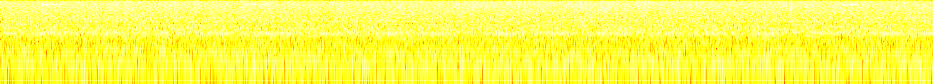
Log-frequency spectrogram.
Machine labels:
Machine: slide rail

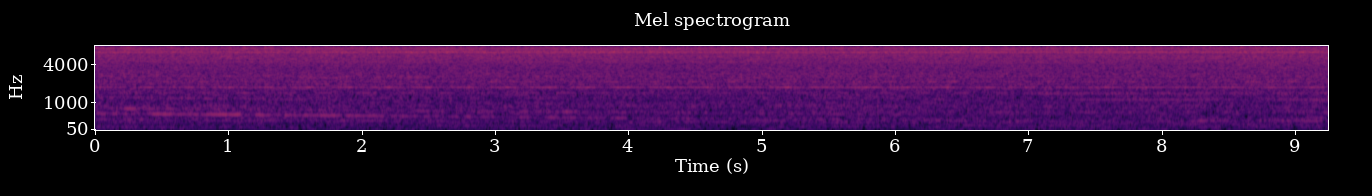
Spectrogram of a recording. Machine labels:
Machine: fan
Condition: normal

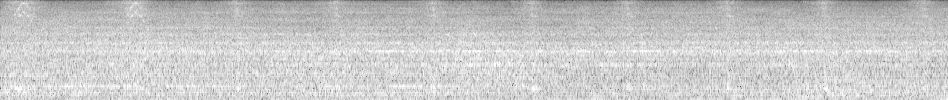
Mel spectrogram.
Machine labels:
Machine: slide rail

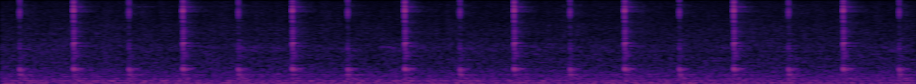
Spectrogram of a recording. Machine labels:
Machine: valve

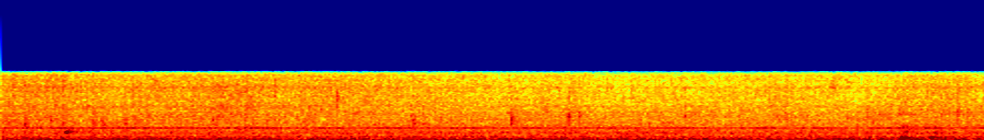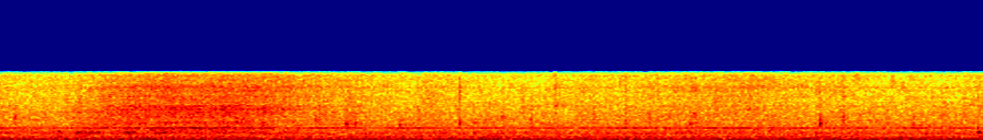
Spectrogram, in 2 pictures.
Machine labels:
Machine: pump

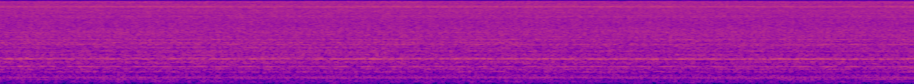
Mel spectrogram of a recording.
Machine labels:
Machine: fan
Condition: normal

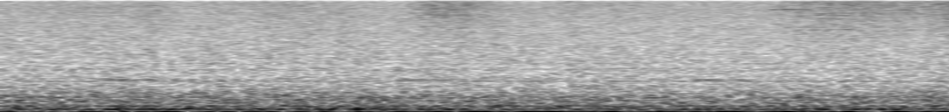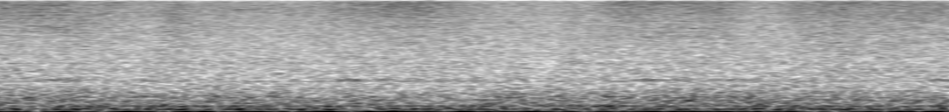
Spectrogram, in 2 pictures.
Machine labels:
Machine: fan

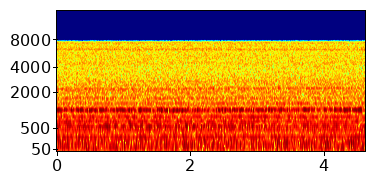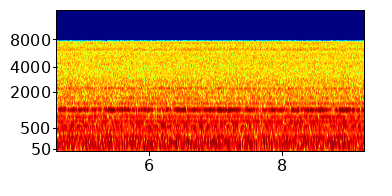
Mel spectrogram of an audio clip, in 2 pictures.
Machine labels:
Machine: fan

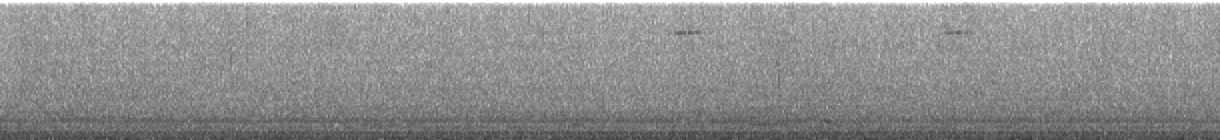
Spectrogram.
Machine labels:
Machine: pump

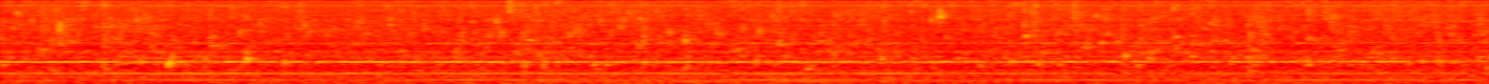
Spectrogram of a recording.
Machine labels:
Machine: pump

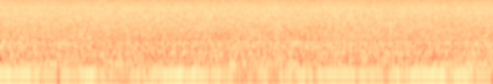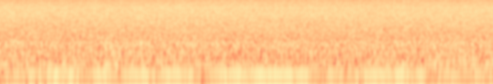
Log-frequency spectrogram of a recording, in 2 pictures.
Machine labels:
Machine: fan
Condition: normal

